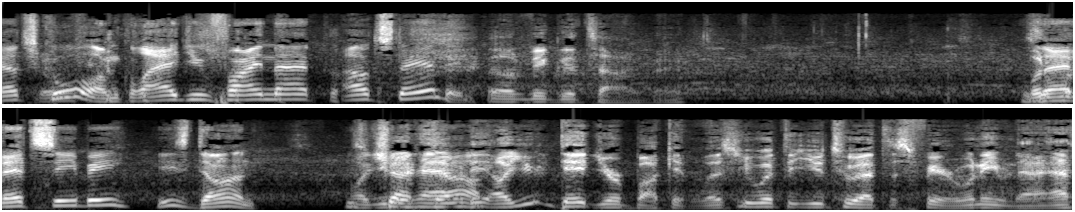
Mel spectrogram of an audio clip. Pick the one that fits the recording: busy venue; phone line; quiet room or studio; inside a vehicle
busy venue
